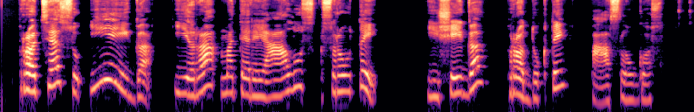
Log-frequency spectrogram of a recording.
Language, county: Lithuanian, Kaunas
